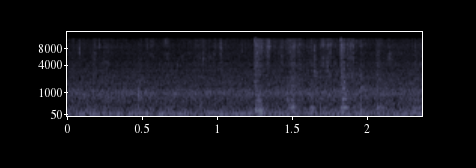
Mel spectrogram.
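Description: A mink's claws tapping on wooden deck boards as it moves off, a few quick light taps in the second half, over a faint steady outdoor background.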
